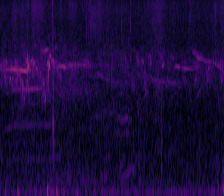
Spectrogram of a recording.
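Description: Faint bird chirps and calls, with one sharp click about half a second in.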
